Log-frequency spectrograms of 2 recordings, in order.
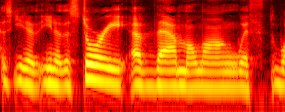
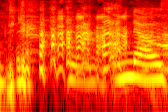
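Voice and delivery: laughing; 3 semitones higher than usual. Real, not acted.

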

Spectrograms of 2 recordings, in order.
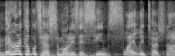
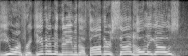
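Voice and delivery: grand blessing; 6 semitones higher, 6 dB louder than usual. Pretend. Pastor pronounces forgiveness, joking grandly.

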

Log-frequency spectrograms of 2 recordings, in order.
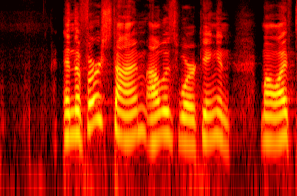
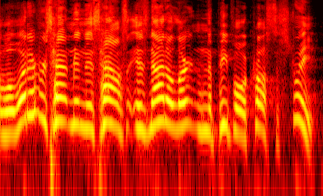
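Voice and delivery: higher, louder mock outrage; indignant retort; 7 semitones higher, 6 dB louder than usual. Tenant arguing back at the landlord, higher indignant retort. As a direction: protest the accusation.

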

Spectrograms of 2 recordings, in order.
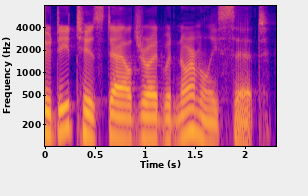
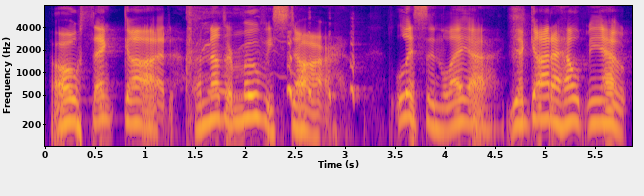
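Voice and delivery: high character voice, relieved and pleading; Danny DeVito; 7 semitones higher than usual. A narrator's reading. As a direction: play a little man begging a star for help.

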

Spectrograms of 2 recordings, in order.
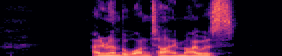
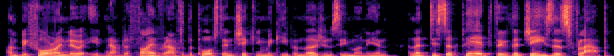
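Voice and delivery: ordinary delivery

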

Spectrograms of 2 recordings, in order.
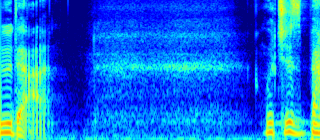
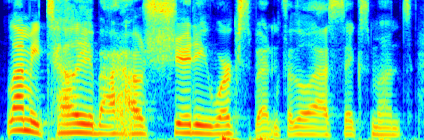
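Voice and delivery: Uncle Jerry; 8 dB louder than usual. Retold or imitated. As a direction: boom out a greeting like a chatty uncle. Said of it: "Uncle Jerry's like".

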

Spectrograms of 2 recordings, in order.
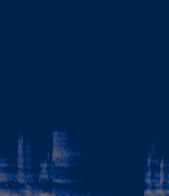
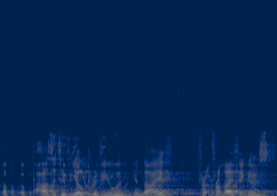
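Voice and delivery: higher, louder archaic ferryman; mock biblical prophet; 11 semitones higher, 12 dB louder than usual. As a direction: ham up the old-fashioned speech. Ferryman asks for Yelp review.

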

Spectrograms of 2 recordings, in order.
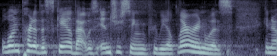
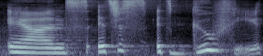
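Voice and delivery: normal talking voice

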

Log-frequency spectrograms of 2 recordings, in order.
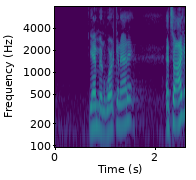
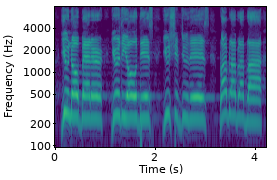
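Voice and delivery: loud, high nagging parent; hammed-up mom and dad scolding; mock parental scolding; 5 semitones higher, 8 dB louder than usual. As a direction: rattle off the lecture fast and loud. Parents scolding the oldest child.

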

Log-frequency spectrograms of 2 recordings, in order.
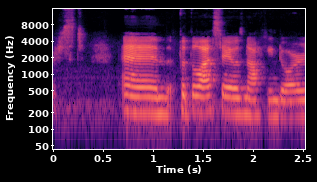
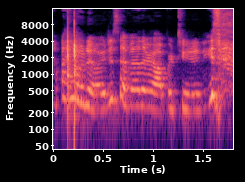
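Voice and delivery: flustered excuse; 5 semitones higher, 6 dB louder, faster than usual. Retold or imitated. Retold awkward excuse to boss.

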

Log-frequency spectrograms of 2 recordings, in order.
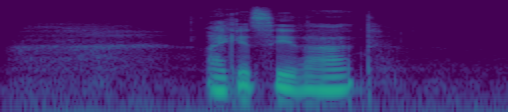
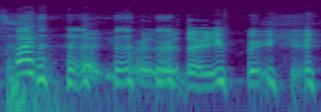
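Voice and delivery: put-on higher, louder shaky old guy; quivering old man voice; 5 semitones higher, 5 dB louder than usual. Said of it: "You hear the quivering in his voice".

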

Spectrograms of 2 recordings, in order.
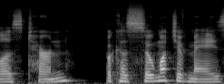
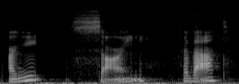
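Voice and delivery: quiet villain; 9 dB quieter than usual. Retold or imitated. Quoting the villain's line.

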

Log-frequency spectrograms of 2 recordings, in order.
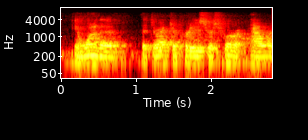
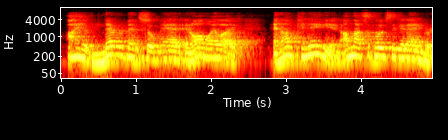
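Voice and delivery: higher-pitched, hammed-up outrage; imitating a furious producer losing it, pitched up; mock angry scream; 7 semitones higher than usual. Producer yelling at the crew in the heat of battle, mock furious. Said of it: "this is what he screams".

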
